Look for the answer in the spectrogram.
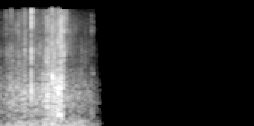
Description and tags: Footstep Gravel
This sound is of someone taking a step on gravel.
Sand, Walking, Gravel, Footstep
